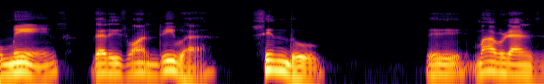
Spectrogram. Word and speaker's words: Sindhu: Hindu means there is one river, Sindhu. The Mohammedans, they pronounce Sa as Ho.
